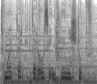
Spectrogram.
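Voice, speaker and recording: Swiss lady telling a kids story, normal pitch, some music under it. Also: steady tone, fast talker. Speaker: narrator. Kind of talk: scripted children's story narration.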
